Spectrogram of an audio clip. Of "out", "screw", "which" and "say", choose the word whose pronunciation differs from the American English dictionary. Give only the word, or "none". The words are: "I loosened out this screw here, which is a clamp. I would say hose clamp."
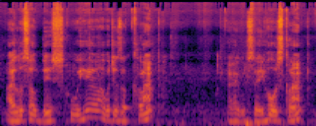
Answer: screw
